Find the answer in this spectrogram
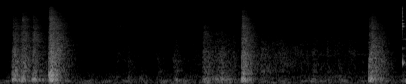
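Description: A few soft knocks and rustles of small objects being handled on a desk: a cluster in the first half second, then single ones about two and a half seconds in and near the end.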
